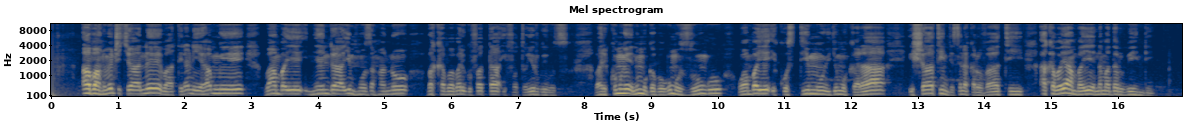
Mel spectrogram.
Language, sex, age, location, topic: Kinyarwanda, female, 18-24, Huye, health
